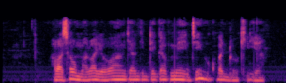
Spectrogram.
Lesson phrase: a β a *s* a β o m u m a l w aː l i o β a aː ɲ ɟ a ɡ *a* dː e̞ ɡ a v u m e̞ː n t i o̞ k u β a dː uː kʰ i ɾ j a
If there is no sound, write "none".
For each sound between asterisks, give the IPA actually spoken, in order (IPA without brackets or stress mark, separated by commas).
s, i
